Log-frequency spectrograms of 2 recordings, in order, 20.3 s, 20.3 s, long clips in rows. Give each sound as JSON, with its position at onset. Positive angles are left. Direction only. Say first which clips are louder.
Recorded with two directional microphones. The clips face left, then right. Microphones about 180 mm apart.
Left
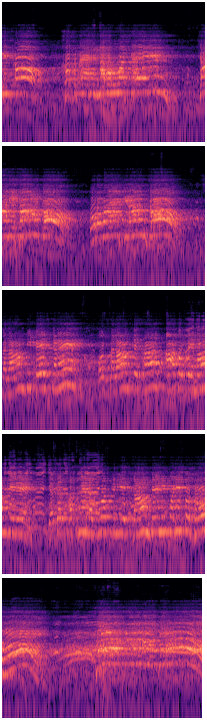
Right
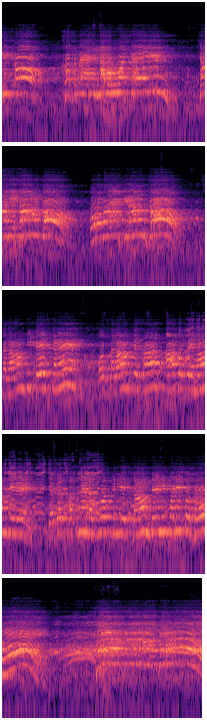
{"t": 0.0, "sound": "crowd", "louder": "right 1 dB", "side_deg": -45}
{"t": 1.3, "sound": "a man's voice", "louder": "even", "side_deg": -45}
{"t": 18.2, "sound": "crowd", "louder": "left 1 dB", "side_deg": -50}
